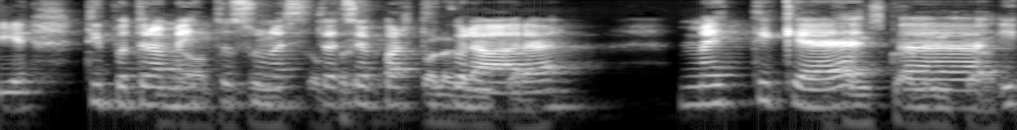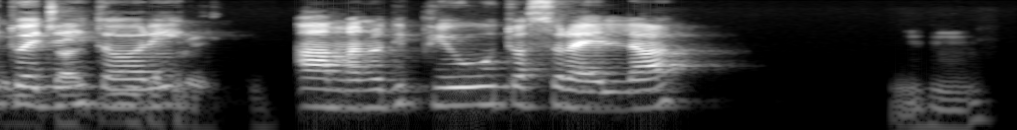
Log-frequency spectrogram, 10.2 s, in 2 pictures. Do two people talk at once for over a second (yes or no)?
yes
